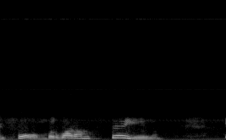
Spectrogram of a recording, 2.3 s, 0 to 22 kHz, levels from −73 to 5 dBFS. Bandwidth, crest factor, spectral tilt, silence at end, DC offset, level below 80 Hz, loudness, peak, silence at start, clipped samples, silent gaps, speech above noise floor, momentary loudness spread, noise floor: over 20 kHz; 14 dB; -6.5 dB/octave; 0.65 s; under 0.1%; -64 dBFS; -28 LUFS; -14 dBFS; 0 s; under 0.1%; none; 26 dB; 9 LU; -54 dBFS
